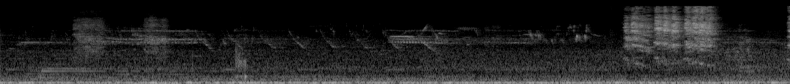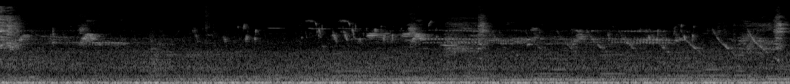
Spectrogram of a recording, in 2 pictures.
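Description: Small birds chirping and twittering in short, quick calls, with a loud hissing burst lasting about a second near the middle. A steady low rumble runs underneath.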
